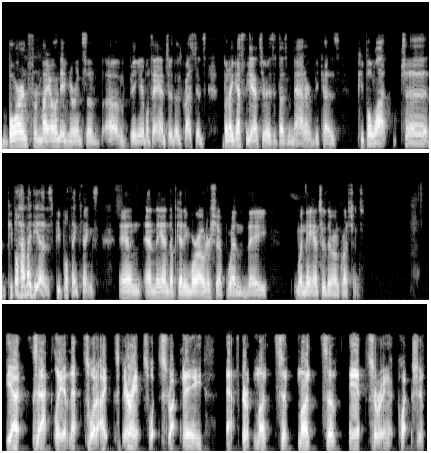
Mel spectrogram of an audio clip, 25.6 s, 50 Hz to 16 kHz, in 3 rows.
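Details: Adult man diagnosed in 2012 with spasmodic dysphonia, a rare neurological speaking disorder that made communicating difficult and caused partial loss of his voice; real, not acted; spasmodic dysphonia.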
